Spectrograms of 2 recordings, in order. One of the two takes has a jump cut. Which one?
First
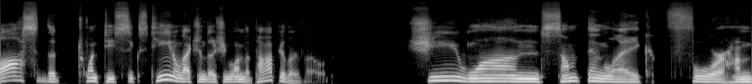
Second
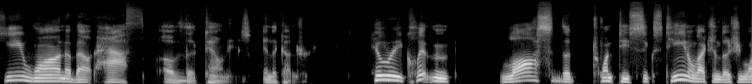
second; 1 cut; at 3.5 s

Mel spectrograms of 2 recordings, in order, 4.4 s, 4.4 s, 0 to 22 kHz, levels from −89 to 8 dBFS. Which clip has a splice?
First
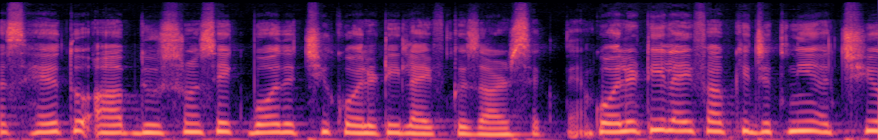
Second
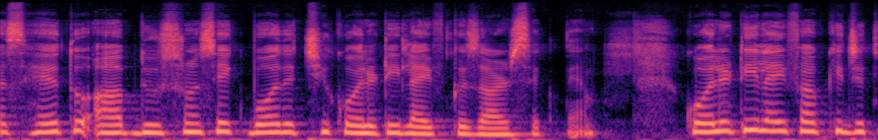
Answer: first; 1 cut; at 2.8 s

